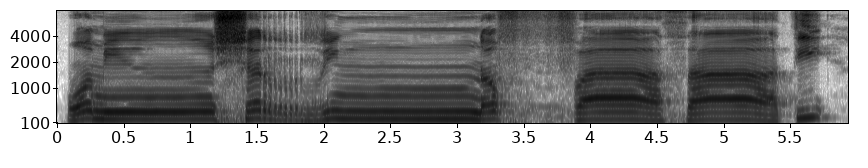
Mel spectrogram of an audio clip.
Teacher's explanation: گنہ کے لیے آپ نون کی آواز کو 2 سیکنڈ کے لیے ناک میں روکے رکھیے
